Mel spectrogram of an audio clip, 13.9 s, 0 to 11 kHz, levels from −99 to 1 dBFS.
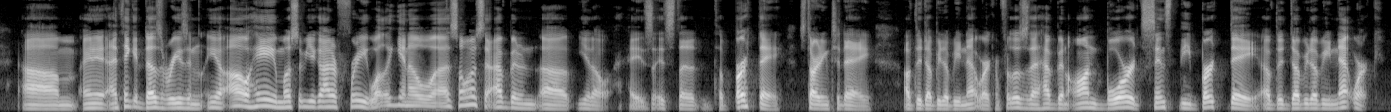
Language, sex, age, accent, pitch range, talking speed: English, male, 20-39, American, 105-145 Hz, 235 wpm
